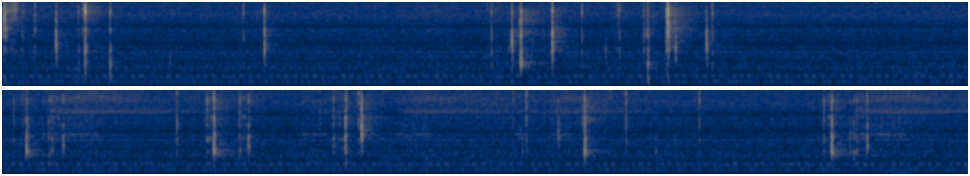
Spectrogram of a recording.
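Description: Fingertips tap and click the buttons of a hand-sized, hollow, transparent plastic Xbox One Afterglow game controller. About nineteen short, dry, bright clicks and taps come at irregular intervals, some in quick pairs, each dying out almost instantly. A faint steady low hum sits underneath throughout.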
